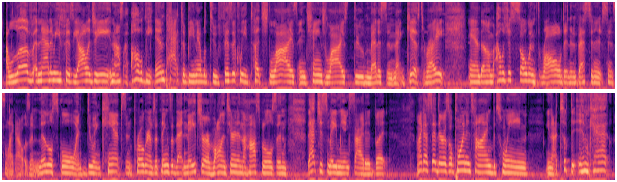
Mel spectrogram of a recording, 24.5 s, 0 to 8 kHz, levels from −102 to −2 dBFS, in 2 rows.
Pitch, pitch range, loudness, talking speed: 175 Hz, 155-195 Hz, -24 LUFS, 190 wpm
